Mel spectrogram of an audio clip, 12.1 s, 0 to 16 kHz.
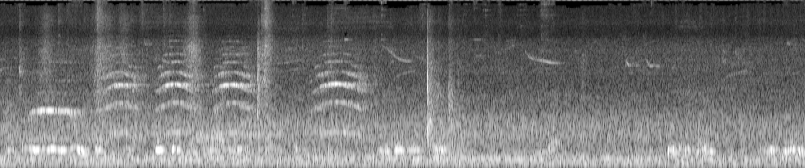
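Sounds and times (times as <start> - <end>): peafowl calling: 0.3 - 6.2.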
